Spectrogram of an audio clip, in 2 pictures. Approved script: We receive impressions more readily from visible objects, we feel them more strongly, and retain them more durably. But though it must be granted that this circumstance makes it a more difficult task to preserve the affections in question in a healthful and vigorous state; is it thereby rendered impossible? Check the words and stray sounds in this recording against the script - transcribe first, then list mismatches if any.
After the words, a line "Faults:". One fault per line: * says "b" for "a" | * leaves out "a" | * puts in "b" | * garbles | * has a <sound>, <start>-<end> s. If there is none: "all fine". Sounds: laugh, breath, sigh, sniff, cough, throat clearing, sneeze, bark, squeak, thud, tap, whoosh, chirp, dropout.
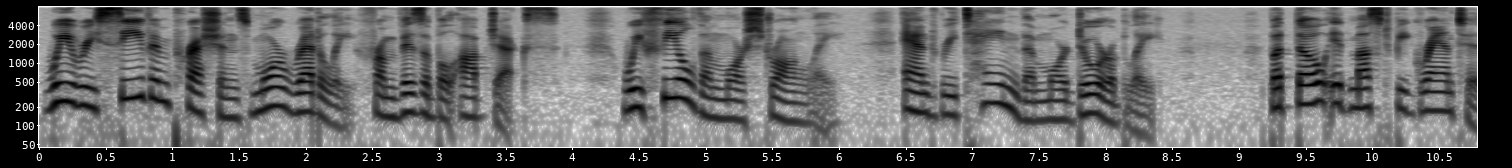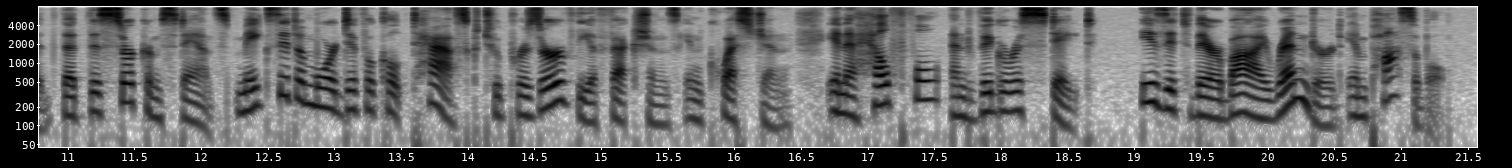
We receive impressions more readily from visible objects, we feel them more strongly, and retain them more durably. But though it must be granted that this circumstance makes it a more difficult task to preserve the affections in question in a healthful and vigorous state; is it thereby rendered impossible?
Faults:
all fine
